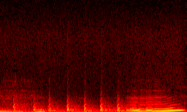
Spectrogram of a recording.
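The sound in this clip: Knocking at the front door: a quick series of light raps over a low steady hum, followed by a short spoken call.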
